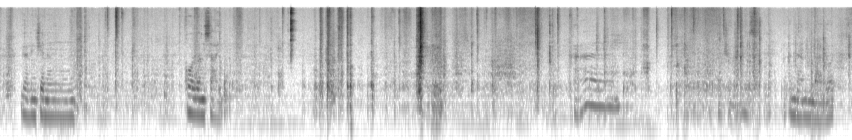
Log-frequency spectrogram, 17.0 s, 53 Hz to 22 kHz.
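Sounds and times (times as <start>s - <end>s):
cardboard scraping and rustling: 6.1s - 10.8s, 12.3s - 17.0s.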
